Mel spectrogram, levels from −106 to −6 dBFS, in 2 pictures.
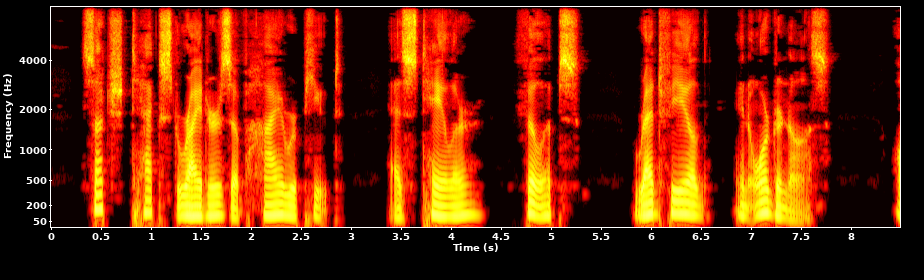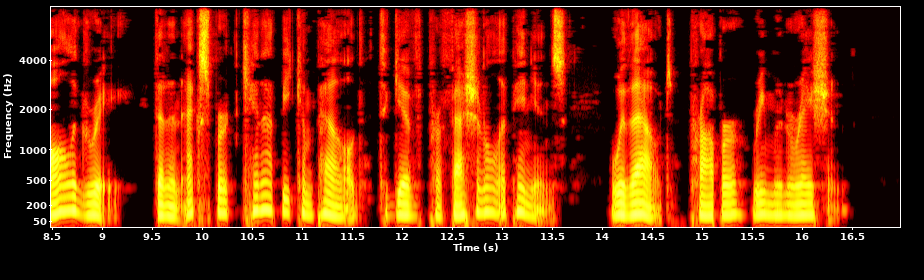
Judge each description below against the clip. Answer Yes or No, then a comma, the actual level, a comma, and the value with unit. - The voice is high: No, low, 110 Hz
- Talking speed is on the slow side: Yes, slow, 95 wpm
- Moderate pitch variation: Yes, average, 3.5 semitones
